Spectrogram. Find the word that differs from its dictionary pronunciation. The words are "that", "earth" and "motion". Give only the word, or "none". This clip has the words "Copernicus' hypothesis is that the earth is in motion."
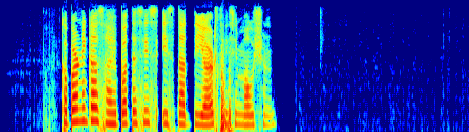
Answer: none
